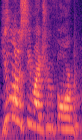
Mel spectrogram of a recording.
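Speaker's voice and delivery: loud, high mock fury; hammed-up angry god; exasperated shouting. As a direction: lose patience and shout them down. Zeus shouting back in quarrel.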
